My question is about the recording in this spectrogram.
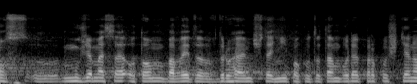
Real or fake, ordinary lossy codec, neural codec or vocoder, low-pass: fake; Opus, 32 kbps; vocoder, 24 kHz, 100 mel bands, Vocos; 10.8 kHz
